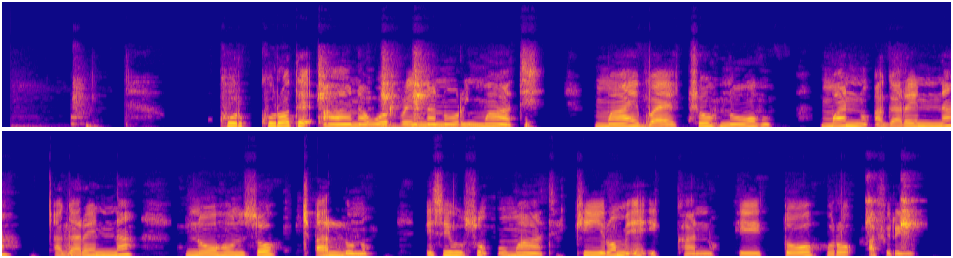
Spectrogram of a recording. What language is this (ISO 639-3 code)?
sid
